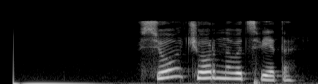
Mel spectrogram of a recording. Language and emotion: Russian, positive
